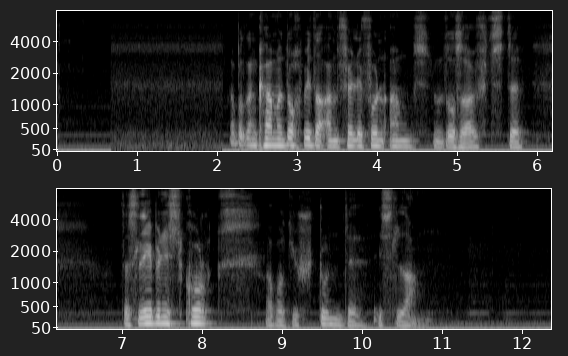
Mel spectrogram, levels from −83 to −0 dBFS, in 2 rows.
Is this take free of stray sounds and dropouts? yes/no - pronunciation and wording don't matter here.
yes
